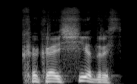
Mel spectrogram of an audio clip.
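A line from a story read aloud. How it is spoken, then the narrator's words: Nervous chuckle. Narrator (Russian): нервно хохотнул я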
